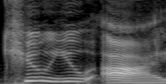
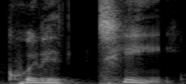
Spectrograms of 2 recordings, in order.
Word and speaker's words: quiddity: in the pronunciation of this word okay spelled q-u-i-d-d-i-t-y but pronounced quiddity like not quitted t okay it's a latin word from the 14th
